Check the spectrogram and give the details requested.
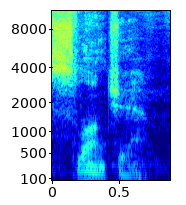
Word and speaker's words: Sláinte: it's the name of her little band is slancha and it means cheers and skull good health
